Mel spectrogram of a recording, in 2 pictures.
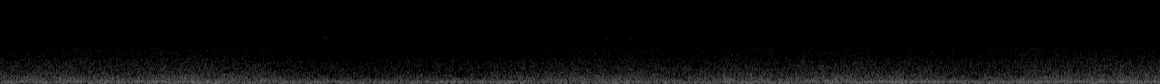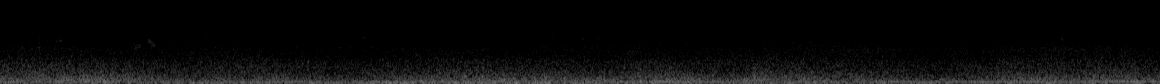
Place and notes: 湖井頭, Lieyu Township - Birds singing and waves
At the beach, Sound of the waves, Birds singing
Zoom H2n MS +XY
福建省, Mainland - Taiwan Border, 4 November 2014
